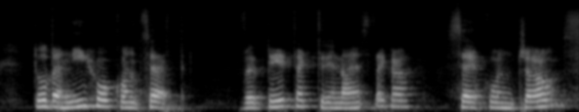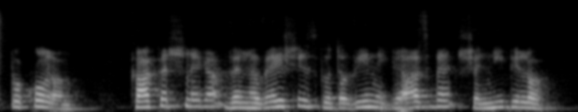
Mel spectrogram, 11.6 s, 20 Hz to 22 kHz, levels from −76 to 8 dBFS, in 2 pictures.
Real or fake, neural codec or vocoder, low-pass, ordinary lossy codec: fake; codec, 44.1 kHz, 2.6 kbps, DAC; 19.8 kHz; none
